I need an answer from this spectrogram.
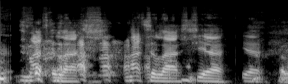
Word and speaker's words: Matalas: How you said the He was like Metalus. Matalas.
